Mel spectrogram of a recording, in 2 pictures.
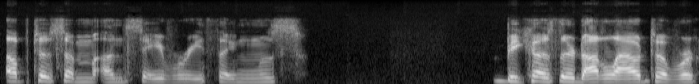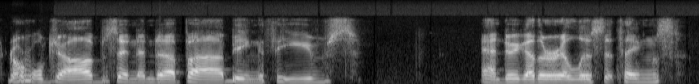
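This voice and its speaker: A man with a fairly high, bright voice runs a tabletop game, casually narrating and giving rulings. He sounds forceful, in a dry, slightly dull recording. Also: steady tone, a little slow, no room sound. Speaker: game master.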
